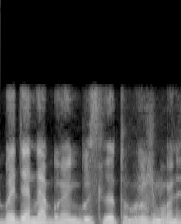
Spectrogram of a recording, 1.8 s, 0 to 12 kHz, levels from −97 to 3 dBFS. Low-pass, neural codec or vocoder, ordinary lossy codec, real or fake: 7.2 kHz; codec, 16 kHz, 1 kbps, FreqCodec, larger model; MP3, 96 kbps; fake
